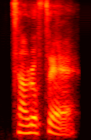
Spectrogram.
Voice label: "thoroughfare", Indian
